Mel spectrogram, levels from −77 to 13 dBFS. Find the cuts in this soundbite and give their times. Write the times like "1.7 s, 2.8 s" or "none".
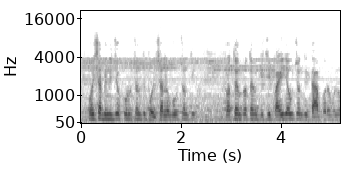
none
